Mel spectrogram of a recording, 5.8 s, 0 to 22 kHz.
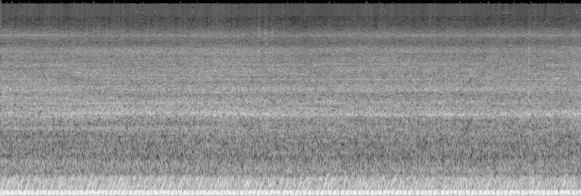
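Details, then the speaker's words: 1994 Ford F-150 with a new alternator, positive battery cable disconnected: a loud, even engine drone holds speed without bogging or stumbling, so it runs on the alternator alone and the alternator is good. "And as you can see, it's still running fine. It's not the alternator."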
